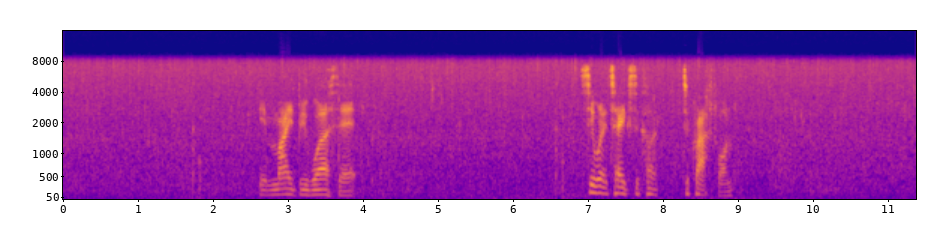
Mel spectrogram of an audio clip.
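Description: Steady rain hiss in a survival video game, a continuous even wash of falling drops throughout, with someone talking briefly over it twice.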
